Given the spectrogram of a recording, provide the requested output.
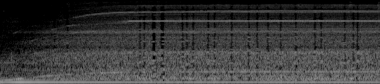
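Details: Nilfisk Elite vacuum cleaner, which made a weird noise from a clogged tube, run with the tube removed: steady, even hum with smooth high whine; normal running, confirming the clog in the tube.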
